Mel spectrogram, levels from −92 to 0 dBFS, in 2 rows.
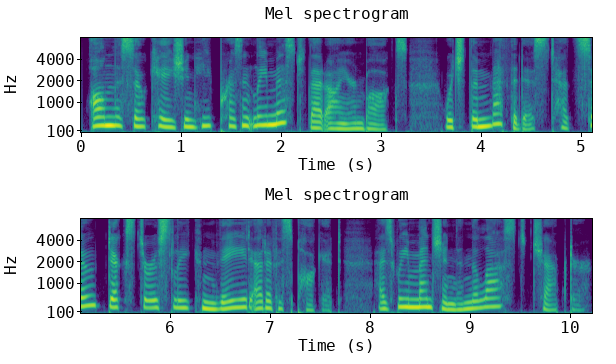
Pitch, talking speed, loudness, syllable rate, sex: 220 Hz, 160 wpm, -16 LUFS, 4.7 syllables/s, female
